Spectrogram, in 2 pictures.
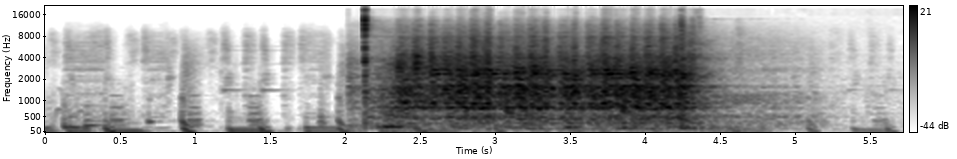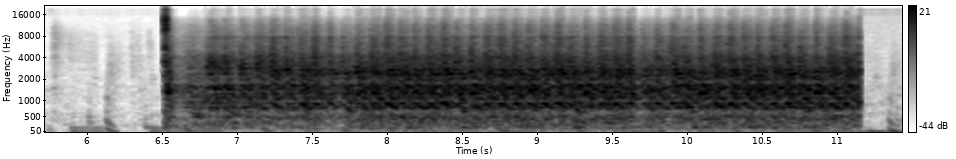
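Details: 1968 Ford Mustang V8 with newly plumbed inline fuel pressure gauge reading 10 lb into the carb (owner suspects too much); fires up twice, holds a few seconds, dies each time; stalling from low ignition coil voltage.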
